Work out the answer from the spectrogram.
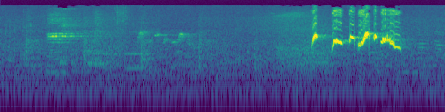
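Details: Red-whiskered bulbul, wild-caught and caged for about a month, in training for fighting song. After a quiet start with faint distant notes, it gives one fast burst of five or six lively whistled notes near the end.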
